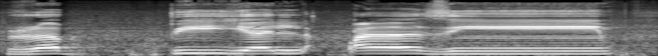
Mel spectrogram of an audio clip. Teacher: سبحان ربی اچھا یہاں پہ رب میں دیکھیے گا، اس کا جو با ہے یہاں پر 80% لوگ اس کے با کو نرمی سے پڑھ لیتے ہیں۔ با کے اوپر شد ہے، تشدید ہے، اس کو تھوڑا سختی سے ادا کریں گے۔ ربی العظیم، اور ربی العظیم کا جو عین ہے اس کو لوگ حمزہ زبر آ کی طرح پڑھ لیتے ہیں۔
